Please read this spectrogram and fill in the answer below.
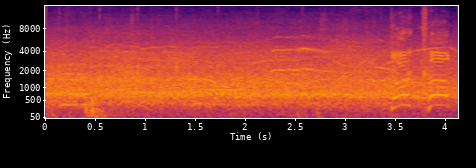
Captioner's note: crowd boos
